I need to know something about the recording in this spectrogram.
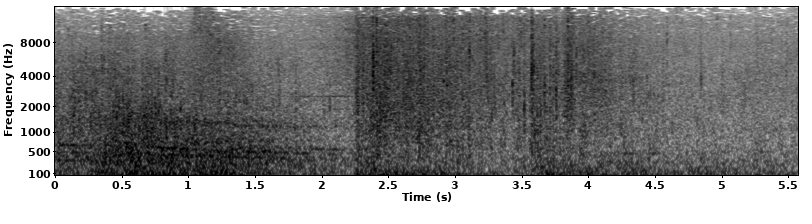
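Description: Rocks crash and rumble as they tumble down.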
